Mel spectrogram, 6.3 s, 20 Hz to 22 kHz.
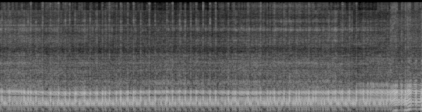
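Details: Piped McCulloch Pro Mac 850 two-stroke chainsaw cutting two-year-seasoned oak, tuned ragged-edge lean: strong steady high-revving scream held evenly through the cut, crisp and clean at about 10,300 rpm; healthy.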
